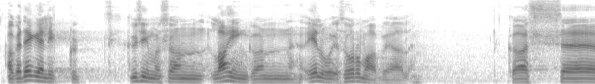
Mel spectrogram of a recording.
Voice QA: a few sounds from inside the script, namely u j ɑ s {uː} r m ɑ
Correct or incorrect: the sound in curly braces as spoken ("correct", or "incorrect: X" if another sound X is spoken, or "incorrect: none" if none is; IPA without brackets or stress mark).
incorrect: u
